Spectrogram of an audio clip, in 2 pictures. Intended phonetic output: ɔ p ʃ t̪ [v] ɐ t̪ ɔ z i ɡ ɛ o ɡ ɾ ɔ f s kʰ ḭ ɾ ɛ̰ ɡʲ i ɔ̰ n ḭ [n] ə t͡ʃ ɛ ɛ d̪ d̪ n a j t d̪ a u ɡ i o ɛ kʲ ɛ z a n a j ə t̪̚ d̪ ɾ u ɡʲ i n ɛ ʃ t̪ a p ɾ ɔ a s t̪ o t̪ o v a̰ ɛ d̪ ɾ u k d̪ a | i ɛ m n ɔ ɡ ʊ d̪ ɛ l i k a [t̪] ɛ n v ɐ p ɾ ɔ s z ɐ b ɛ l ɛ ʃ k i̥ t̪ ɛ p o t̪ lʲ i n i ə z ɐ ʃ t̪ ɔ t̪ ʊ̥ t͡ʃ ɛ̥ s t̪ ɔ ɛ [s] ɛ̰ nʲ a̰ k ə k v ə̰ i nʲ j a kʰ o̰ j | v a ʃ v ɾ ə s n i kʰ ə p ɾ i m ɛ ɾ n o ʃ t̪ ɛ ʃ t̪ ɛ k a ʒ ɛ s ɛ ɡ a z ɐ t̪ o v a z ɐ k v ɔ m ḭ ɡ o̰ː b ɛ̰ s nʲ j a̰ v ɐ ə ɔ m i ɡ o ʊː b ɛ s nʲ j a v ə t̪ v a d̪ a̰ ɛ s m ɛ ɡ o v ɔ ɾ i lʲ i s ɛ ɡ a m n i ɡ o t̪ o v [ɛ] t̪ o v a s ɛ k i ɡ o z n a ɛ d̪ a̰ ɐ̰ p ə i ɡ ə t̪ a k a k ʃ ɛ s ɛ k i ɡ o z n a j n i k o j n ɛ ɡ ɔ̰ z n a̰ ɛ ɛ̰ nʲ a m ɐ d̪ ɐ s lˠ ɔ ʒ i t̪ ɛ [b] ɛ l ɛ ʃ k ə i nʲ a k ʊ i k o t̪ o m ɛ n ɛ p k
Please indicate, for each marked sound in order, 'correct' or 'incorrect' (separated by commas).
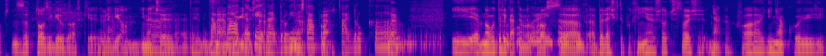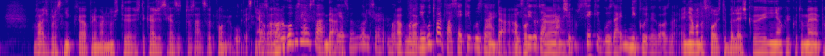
incorrect, correct, correct, incorrect, incorrect, correct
